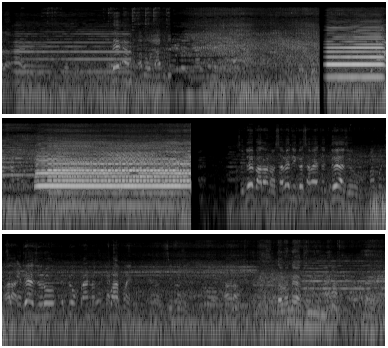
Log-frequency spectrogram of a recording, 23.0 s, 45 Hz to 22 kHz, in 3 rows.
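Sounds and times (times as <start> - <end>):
street noise: 0.0 - 23.0
faint horn tones: 6.4 - 11.5, 19.4 - 23.0
vuvuzela blasts: 6.4 - 11.5.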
